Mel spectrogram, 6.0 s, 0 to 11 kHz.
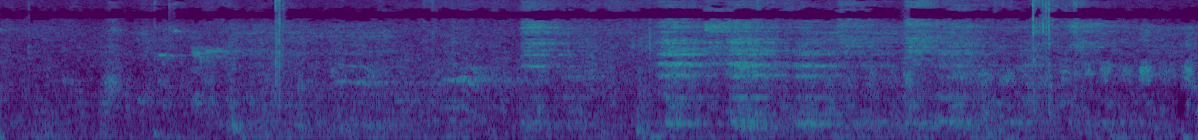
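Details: A 37-day-old English Cocker Spaniel puppy at playtime gives soft, high whimpers and faint panting amid rustling noise.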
